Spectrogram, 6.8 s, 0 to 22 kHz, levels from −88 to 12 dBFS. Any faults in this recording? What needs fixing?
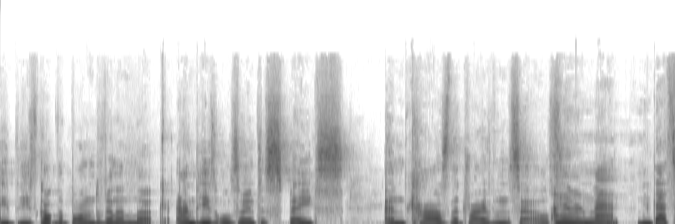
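There's a single bit error spike at 5.75 s, right after "cars that drive themselves". It's one sample that jumps to about -27 dBFS and drops straight back, so you hear a short, sharp tick that's spread across the whole spectrum and has nothing to do with the speech around it. That's what one flipped bit in storage or on a digital link does to a sample value. To prevent it, move the audio over error-checked links and storage so corrupted data gets caught before it reaches the file.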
